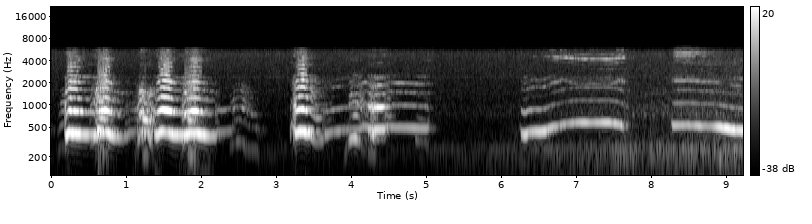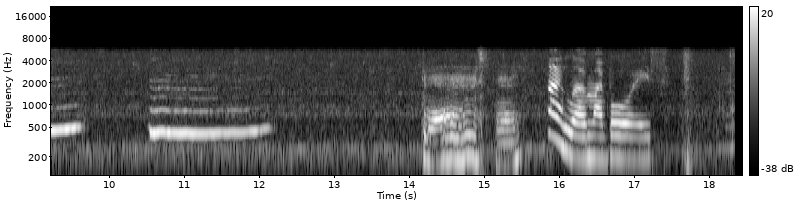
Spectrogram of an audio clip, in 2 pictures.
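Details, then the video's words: Floyd and Fred, two basset hounds, start with rapid baying barks, shift to softer drawn-out whining howls rising and falling in pitch, then end with sharp yips and higher whimpering cries. "Now THIS is why they call bassets "hound dogs"!"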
